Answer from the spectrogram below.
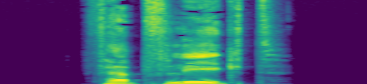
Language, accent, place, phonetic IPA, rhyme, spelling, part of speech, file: German, Germany, Berlin, [fɛɐ̯ˈp͡fleːkt], -eːkt, verpflegt, verb, De-verpflegt.ogg
- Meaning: 1. past participle of verpflegen 2. inflection of verpflegen: third-person singular present 3. inflection of verpflegen: second-person plural present 4. inflection of verpflegen: plural imperative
